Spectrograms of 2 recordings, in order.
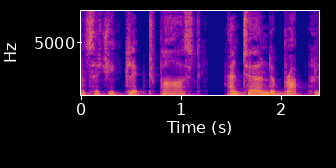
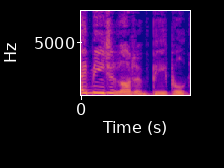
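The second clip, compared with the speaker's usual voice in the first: rushed; 10 semitones higher, faster than usual. A narrator's reading. Flustered hurried excuse.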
